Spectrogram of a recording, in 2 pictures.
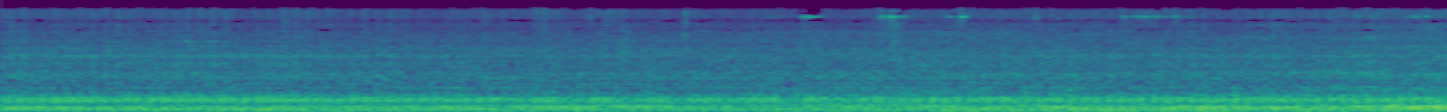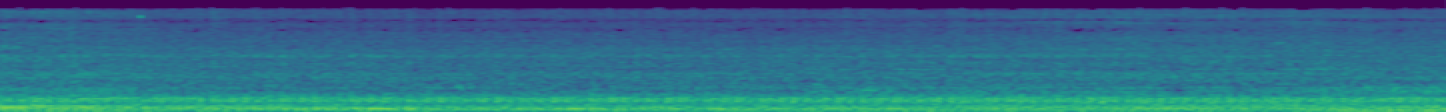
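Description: Steady low mechanical drone of a running machine, several held low tones with a rumble underneath.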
